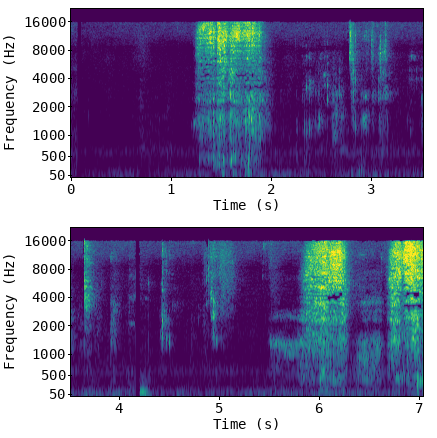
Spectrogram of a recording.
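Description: A person eating Chapagetti black-bean instant noodles with chopsticks: a loud noodle slurp about a second and a half in, then chewing with small clicks, and more loud slurping near the end.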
